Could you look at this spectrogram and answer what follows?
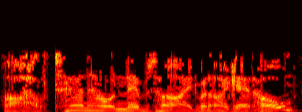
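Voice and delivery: ordinary delivery, nothing marked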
